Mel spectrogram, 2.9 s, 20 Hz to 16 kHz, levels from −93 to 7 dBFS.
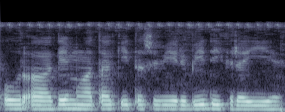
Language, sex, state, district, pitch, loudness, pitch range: Hindi, male, Uttar Pradesh, Shamli, 135 Hz, -15 LUFS, 130-140 Hz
